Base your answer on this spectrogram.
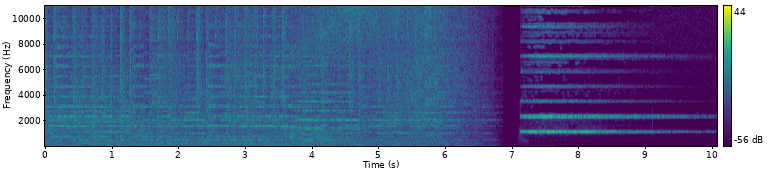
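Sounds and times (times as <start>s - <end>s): electronic chime note: 7.2s - 10.0s.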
